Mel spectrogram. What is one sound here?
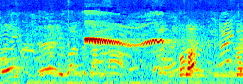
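A referee's whistle blows once, briefly.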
